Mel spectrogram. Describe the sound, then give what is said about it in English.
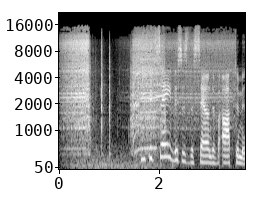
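A power drill whines in a short, loud burst as office furniture is installed for a new startup in downtown Denver. A few sharp clicks follow, then a voice speaks. “Yet in downtown Denver, office workers are installing furniture for a new startup.”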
